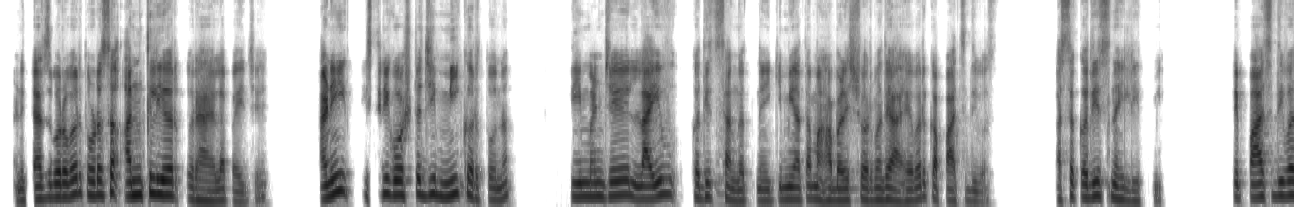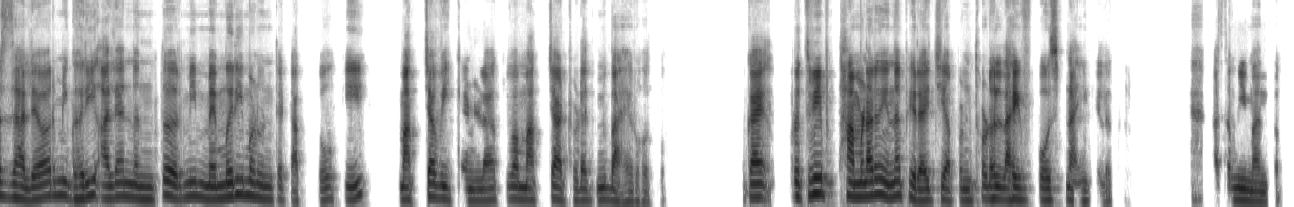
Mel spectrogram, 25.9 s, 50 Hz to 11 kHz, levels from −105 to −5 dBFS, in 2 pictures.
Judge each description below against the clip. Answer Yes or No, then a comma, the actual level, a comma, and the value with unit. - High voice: No, medium, 150 Hz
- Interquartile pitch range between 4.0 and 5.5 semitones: Yes, average, 4.7 semitones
